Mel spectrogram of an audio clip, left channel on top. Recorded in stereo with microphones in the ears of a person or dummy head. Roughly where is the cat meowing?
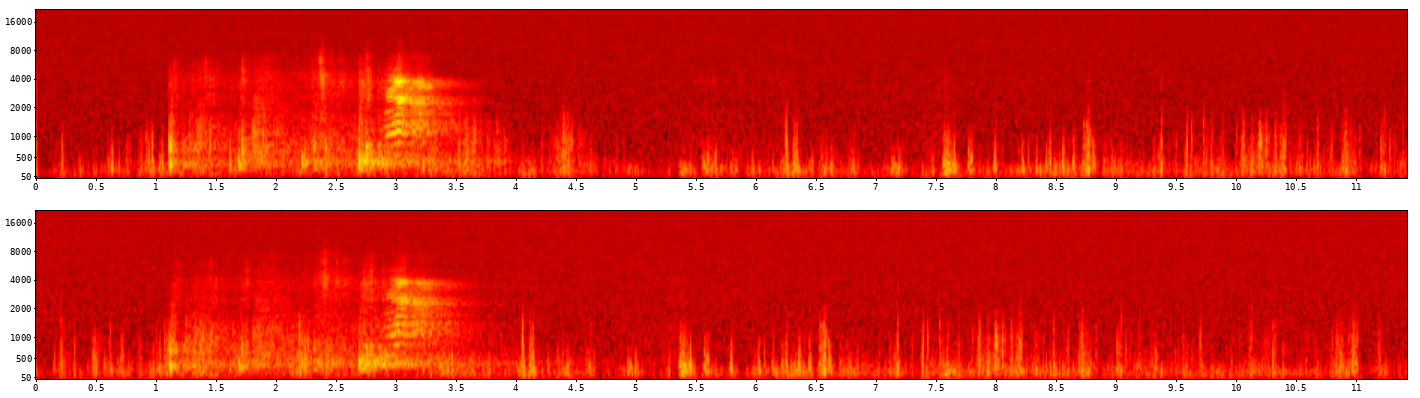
Left.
